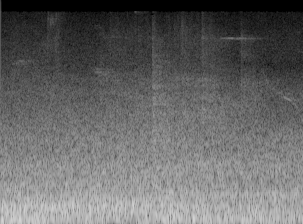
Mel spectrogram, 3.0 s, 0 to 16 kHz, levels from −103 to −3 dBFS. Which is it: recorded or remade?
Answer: recorded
